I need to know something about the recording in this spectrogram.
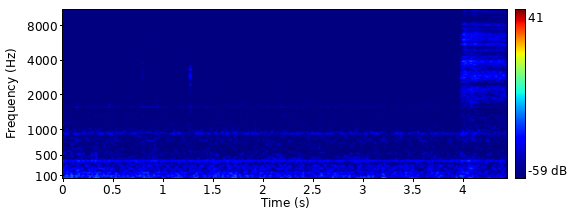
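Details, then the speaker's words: WE Browning Hi-Power gas BB pistol magazine just filled with red gas: near silence, then sharp steady hiss of gas venting when tipped up; leak suspected from a seal rather than the fill valve, not confirmed. "oh there you go vents bents when you tip it up but you can hear it and I can you know I can't tell where that's coming from a feeling it might be coming from this seal rather than the fill valve not too sure"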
